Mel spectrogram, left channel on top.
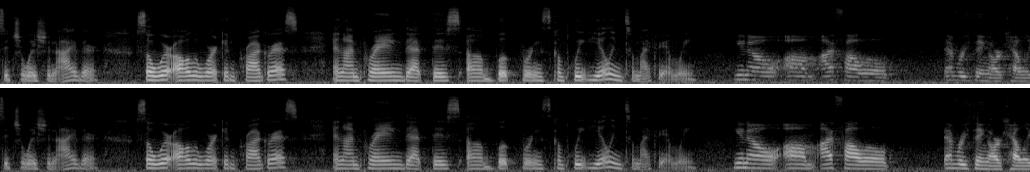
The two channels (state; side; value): normal; both; correlation 0.84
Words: either. So we're all a work in progress, and I'm praying that this book brings complete healing to my family. You know, I followed everything R.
